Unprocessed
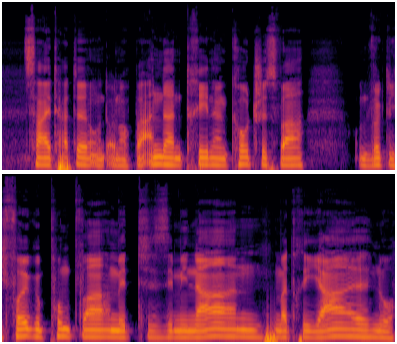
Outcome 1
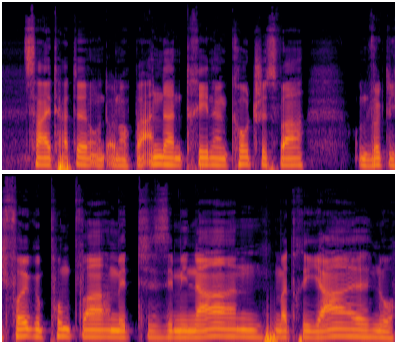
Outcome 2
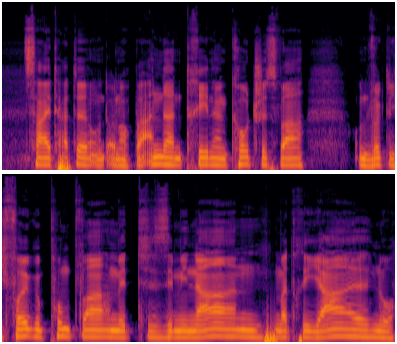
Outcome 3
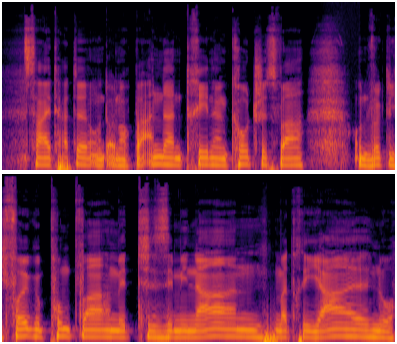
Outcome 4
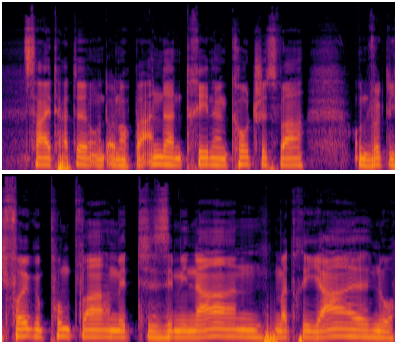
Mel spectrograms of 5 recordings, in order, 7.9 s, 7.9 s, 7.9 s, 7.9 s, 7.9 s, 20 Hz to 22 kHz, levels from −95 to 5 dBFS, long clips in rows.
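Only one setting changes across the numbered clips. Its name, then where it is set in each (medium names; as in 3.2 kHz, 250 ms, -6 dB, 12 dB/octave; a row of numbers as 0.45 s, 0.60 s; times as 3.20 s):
recorder AGC, rising by: 5.1 dB/s, 13 dB/s, 83 dB/s, 33 dB/s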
